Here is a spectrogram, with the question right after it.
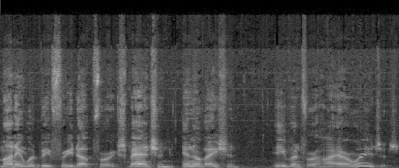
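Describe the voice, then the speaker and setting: A man at a moderate pace, with audible room echo. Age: 90s. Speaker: single-payer healthcare advocate. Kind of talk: interview.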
